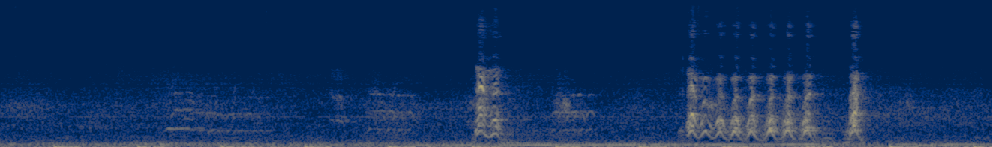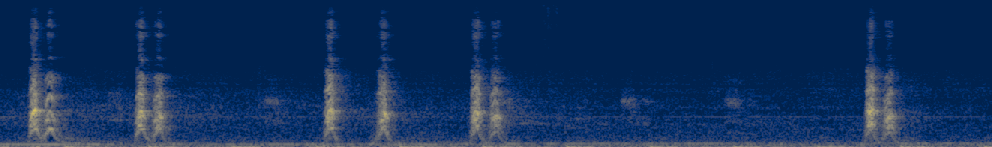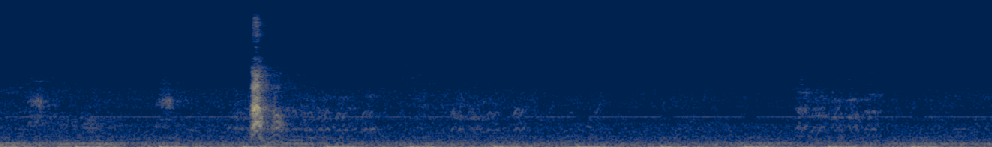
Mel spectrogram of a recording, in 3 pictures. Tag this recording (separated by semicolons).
dogs; barking; night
